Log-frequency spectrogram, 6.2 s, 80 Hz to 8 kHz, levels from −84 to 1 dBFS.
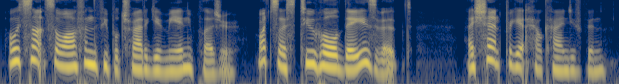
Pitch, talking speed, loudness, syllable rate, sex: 195 Hz, 250 wpm, -17 LUFS, 6.9 syllables/s, female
